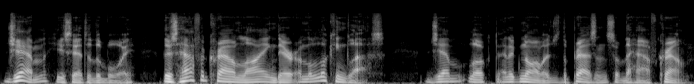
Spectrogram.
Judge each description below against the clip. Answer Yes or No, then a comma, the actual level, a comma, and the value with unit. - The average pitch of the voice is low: Yes, low, 110 Hz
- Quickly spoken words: Yes, fast, 225 wpm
